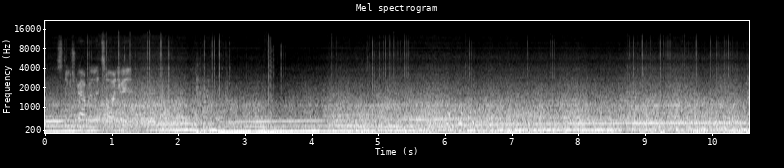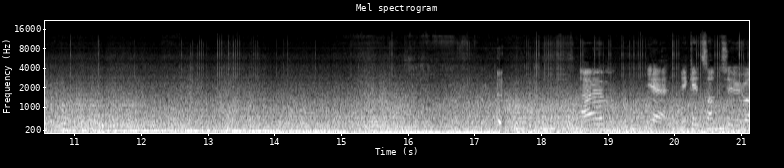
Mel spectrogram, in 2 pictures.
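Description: A Stage 4 tuned Ford Fiesta ST accelerating hard through the gears on a motorway, a loud droning engine note rising and dropping at each shift under constant road roar, with someone talking throughout.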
